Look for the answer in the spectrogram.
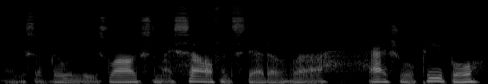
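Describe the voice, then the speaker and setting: An actor playing a socially inept, bitter robotics engineer in an audio drama log, rambling, halting, swearing and putting himself down. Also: male voice, lowish voice, lively intonation, gravelly, slightly rough, dry recording, exaggerated voice. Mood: self-doubting, muttering. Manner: rambling, halting, profane, self-deprecating. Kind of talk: audio drama monologue as a recorded personal log.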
